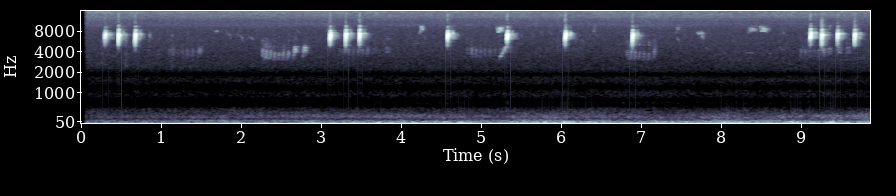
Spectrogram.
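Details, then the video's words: European robin alarm call: sharp, high ticking notes, often in quick runs of two or three, with a few thin, faint whistles between them. "European Robin alarm call"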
